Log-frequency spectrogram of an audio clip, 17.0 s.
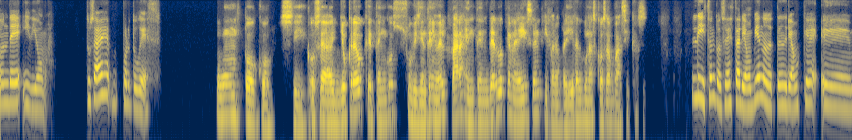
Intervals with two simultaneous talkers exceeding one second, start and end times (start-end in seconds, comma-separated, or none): none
